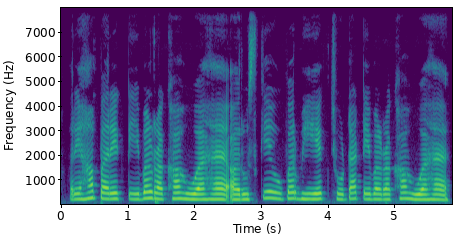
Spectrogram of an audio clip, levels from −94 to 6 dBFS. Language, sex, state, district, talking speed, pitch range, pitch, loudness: Hindi, female, Jharkhand, Garhwa, 185 wpm, 210-235 Hz, 220 Hz, -16 LUFS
